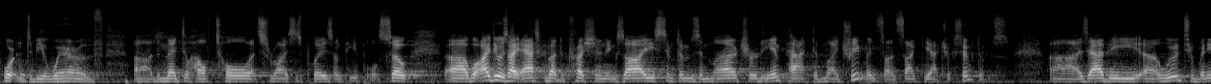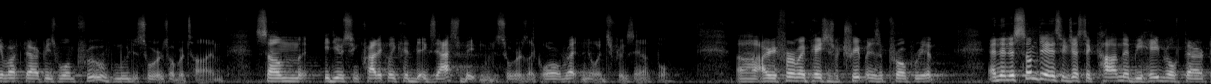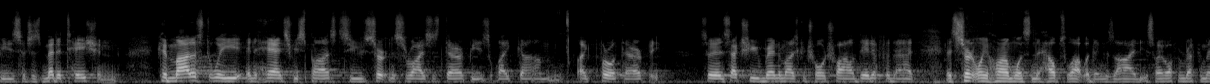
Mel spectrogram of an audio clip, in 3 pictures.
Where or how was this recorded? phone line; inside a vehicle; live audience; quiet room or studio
live audience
